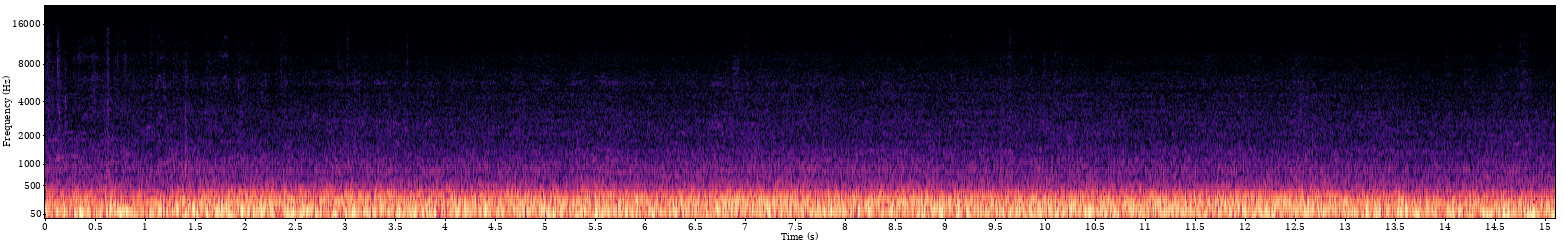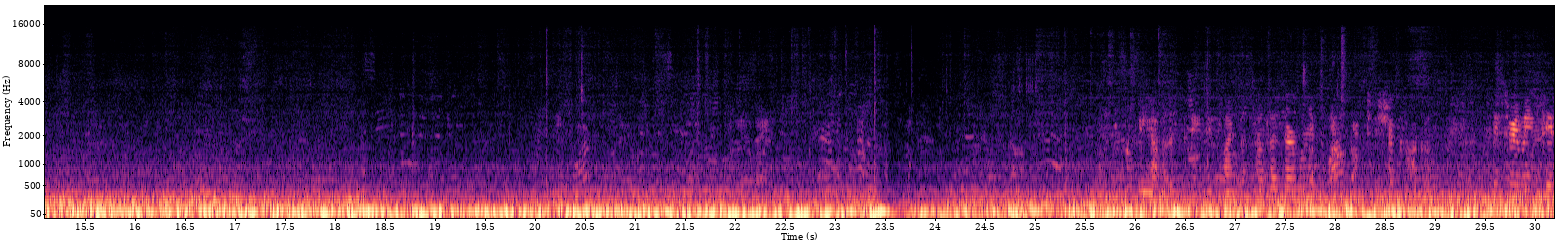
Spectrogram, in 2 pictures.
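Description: Cabin noise of a Boeing 737 on its landing rollout: a loud, steady rumble from the engines and the wheels on the runway with the spoilers deployed. As the jet slows, the rumble eases a little and steady engine tones come through near the end.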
